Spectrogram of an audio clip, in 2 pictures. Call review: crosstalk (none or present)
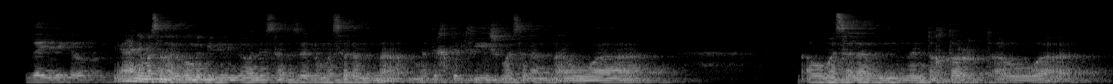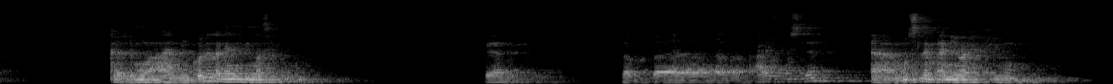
none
